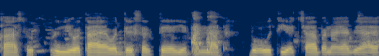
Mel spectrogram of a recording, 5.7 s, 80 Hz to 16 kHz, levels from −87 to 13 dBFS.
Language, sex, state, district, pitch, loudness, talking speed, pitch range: Hindi, male, Bihar, Araria, 115 Hz, -17 LUFS, 145 wpm, 115-120 Hz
